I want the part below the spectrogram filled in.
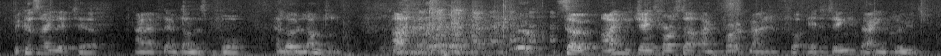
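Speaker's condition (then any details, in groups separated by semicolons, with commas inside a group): No condition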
